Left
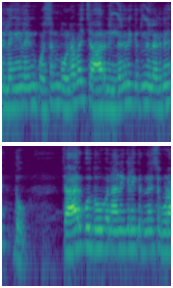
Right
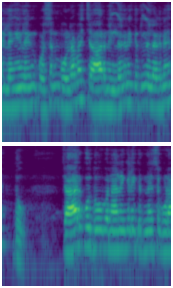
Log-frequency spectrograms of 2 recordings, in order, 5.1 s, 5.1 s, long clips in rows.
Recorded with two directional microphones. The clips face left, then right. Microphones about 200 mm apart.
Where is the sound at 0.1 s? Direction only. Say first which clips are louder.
Right 2 dB; 20° right (ahead or behind).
